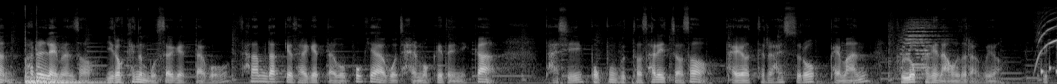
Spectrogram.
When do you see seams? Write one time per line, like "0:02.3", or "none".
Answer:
none

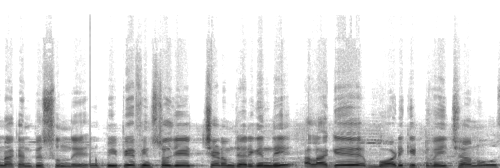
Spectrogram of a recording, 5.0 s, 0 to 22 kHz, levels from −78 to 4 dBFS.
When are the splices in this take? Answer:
0:01.0

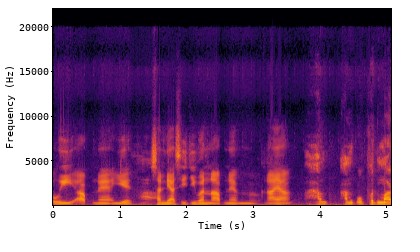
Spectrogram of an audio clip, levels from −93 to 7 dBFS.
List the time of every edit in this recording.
0:03.1

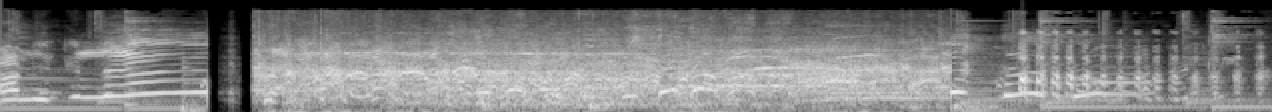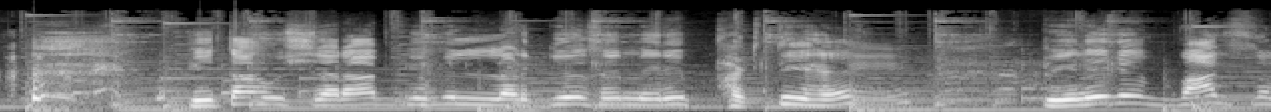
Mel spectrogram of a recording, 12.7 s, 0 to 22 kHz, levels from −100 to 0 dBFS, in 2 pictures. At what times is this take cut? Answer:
0:07.2

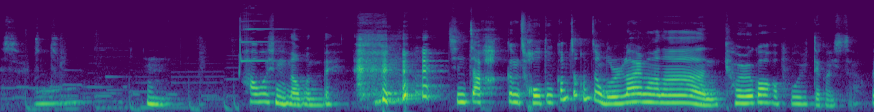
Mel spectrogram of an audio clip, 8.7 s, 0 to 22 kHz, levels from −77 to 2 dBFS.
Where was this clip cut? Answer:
none

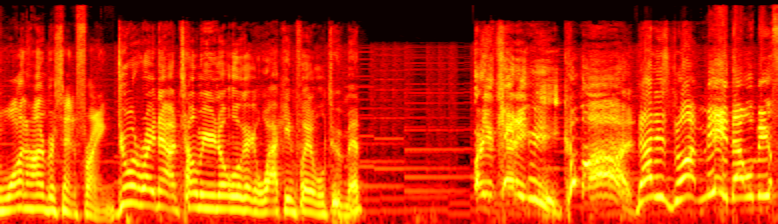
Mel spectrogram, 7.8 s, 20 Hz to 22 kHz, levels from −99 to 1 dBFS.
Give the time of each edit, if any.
0:01.0
0:06.3

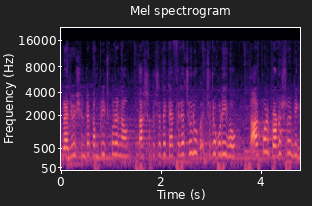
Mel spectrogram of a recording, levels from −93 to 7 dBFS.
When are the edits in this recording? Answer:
none

